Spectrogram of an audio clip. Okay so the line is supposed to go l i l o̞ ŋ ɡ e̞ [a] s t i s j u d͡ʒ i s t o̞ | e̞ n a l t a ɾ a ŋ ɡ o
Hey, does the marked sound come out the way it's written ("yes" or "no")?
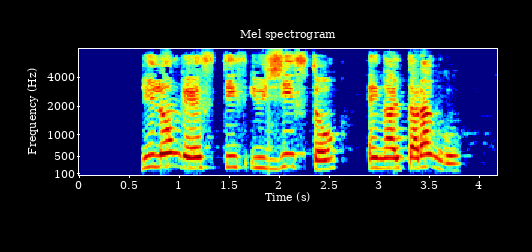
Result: no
